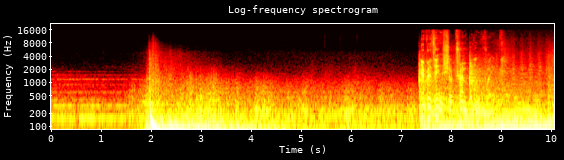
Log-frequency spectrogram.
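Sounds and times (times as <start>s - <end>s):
low rumble of thunder: 1.6s - 10.0s.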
